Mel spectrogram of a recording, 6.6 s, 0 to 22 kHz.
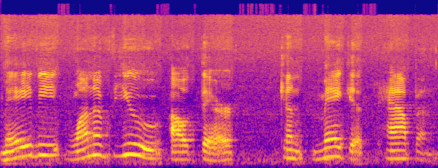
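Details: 75-year-old woman with ALS, onset unclear and possibly several years earlier, who has slow speech, voice changes, swallowing difficulty and fatigue; dysarthria (ALS).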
